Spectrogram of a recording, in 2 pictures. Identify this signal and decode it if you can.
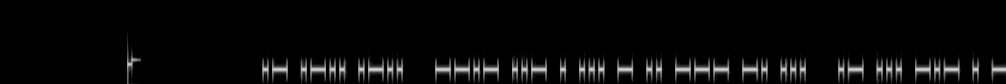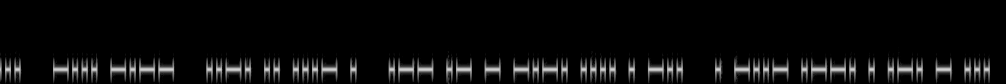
Morse code, heard as a keyed tone, about 25 wpm, 700 Hz. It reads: ALL QUESTIONS ASKED BY FIVE WATCHED EXPERTS
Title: Pangram Challenge v2 - 25wpm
